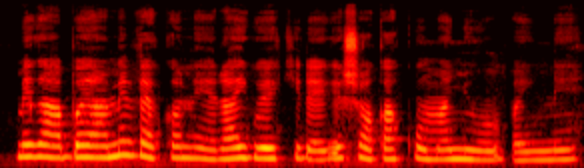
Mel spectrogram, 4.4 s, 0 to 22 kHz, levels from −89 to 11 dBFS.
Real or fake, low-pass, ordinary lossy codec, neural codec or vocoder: real; 19.8 kHz; none; none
